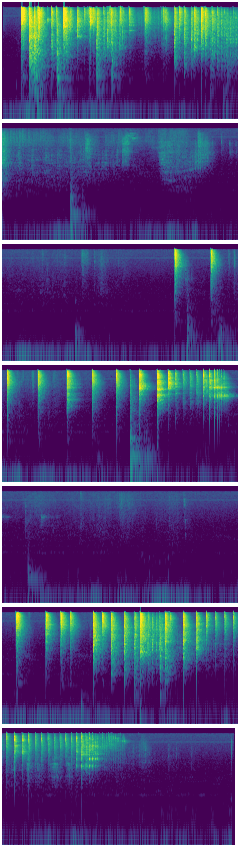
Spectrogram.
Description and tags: Marbles Bounce
Bouncing of marbles on tile floor
Bounce, Bouncing-marbles, Marbles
